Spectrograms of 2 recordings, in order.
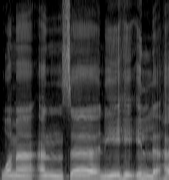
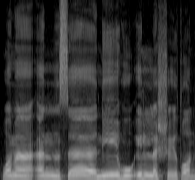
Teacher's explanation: حيث قراها ورش بكسر الهاء وما ان سانيه الا هكذا وقراها حفص بضم الهاء انفرد بضم · وقراها حفص بضم الهاء انفرد بضم الهاء فيها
